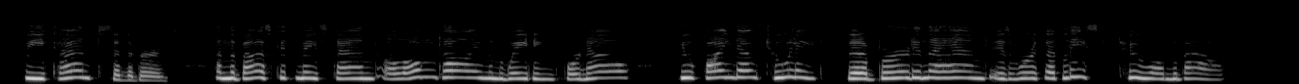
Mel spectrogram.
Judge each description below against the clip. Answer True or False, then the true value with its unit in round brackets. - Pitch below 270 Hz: False (280 Hz)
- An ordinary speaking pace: True (165 wpm)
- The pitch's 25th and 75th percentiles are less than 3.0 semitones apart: True (2.5 semitones)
